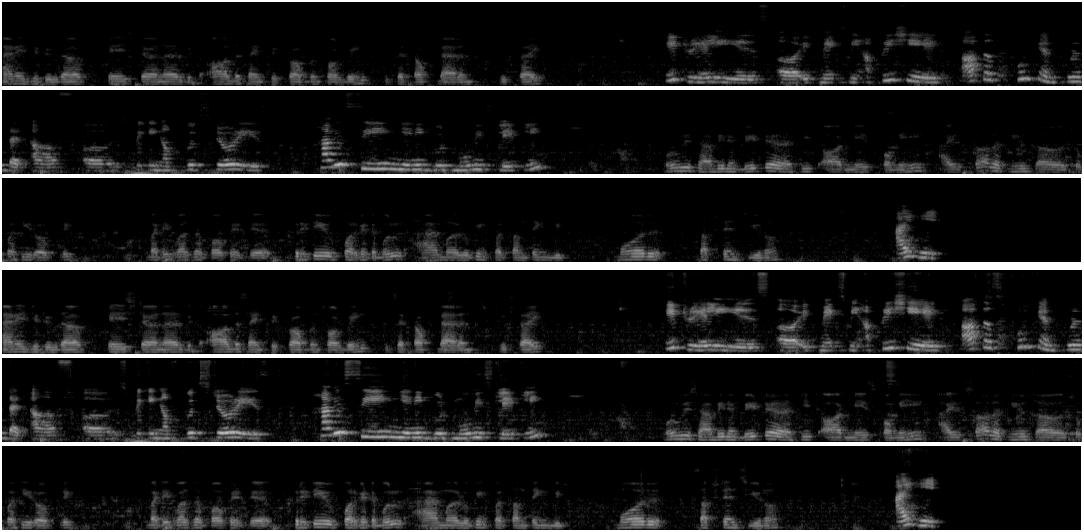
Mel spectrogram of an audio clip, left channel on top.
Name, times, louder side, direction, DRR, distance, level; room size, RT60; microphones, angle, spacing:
voice 1, 0.0-5.4 17.4-22.3 23.0-27.3 27.7-28.2 28.6-29.4, right 3 dB, 30° right, 0.4 m, -40 dB
voice 2, 6.6-11.3 11.6-12.0 12.3-13.4 14.0-16.2 30.5-30.9, right 4 dB, 90° right, 1.7 m, -32 dB
7.9 x 5.1 x 4.1 m
head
